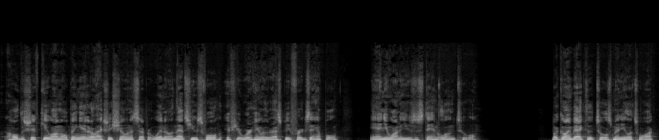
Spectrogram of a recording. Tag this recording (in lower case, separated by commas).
speech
